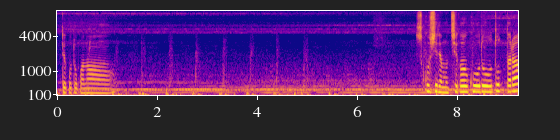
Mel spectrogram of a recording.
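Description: Many footsteps march in step on a hard floor.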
